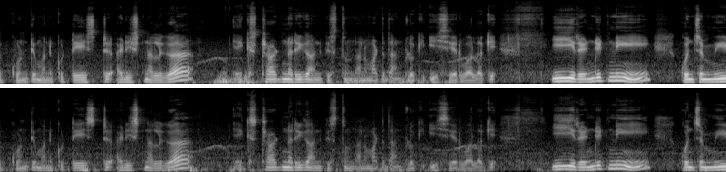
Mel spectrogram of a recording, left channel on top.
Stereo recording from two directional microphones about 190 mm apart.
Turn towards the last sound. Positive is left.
turn(degrees=15)  # may be behind; listen again after turning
